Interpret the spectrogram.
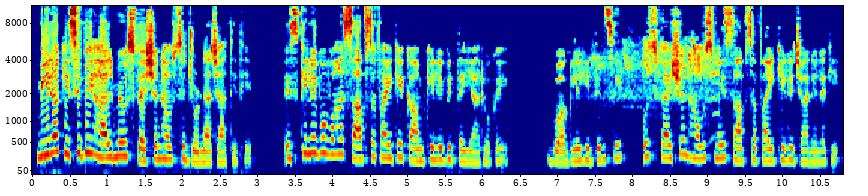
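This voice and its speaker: A woman tells a scripted story as narrator. Her voice is mellow and relaxed, sitting at a middle pitch. The delivery is that of a storyteller reading prepared narration.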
